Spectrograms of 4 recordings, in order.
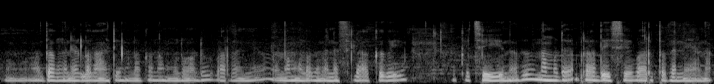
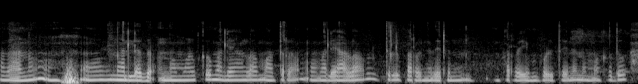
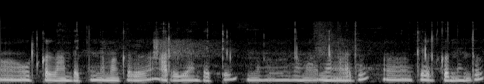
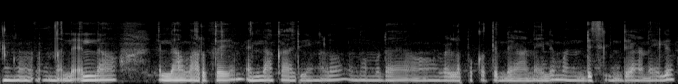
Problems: background sounds at intervals, background conversations at intervals, low volume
